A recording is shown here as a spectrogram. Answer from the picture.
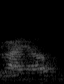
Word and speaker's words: Ryel: Um, but how you would pronounce if you were in my in my head is you would roll the R and say Ryel.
